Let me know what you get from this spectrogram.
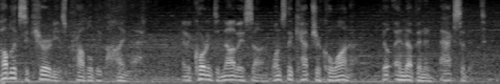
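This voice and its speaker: An actor playing a determined, level-headed male detective, calm and businesslike, in a video game dub. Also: low voice, quick pace, background noise. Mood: urgent, serious. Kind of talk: dramatic video game voice acting.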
